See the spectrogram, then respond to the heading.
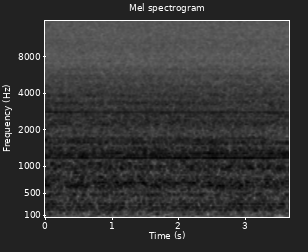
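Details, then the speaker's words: GE 5000 BTU window air conditioner running, heard from inside; steady even hum and airy rush, no knocks, rattles or squeals; blower-wheel indoor fan quiet, outdoor fan almost inaudible; filter dirty, not yet cleaned; normal running. "It makes it really quiet, and the outdoor fan is extremely quiet, almost inaudible from the inside. You can slightly hear it run, but it's a really soft outdoor fan,"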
